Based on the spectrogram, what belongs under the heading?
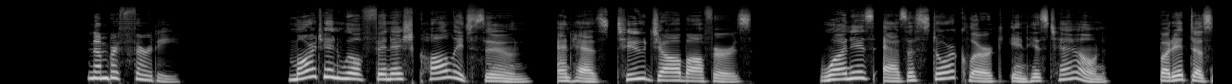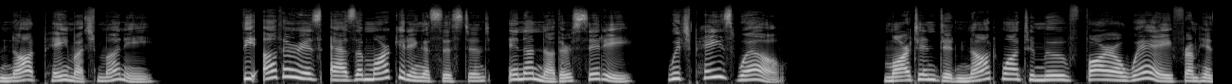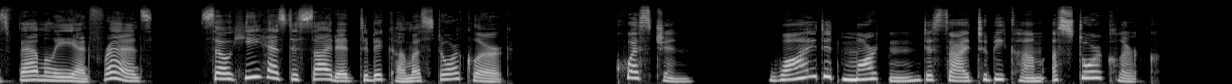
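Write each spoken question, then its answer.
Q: Why did Martin decide to become a store clerk?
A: He did not want to move far away from his family and friends.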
